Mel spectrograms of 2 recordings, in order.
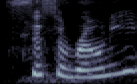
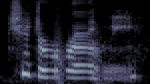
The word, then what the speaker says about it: cicerone: Your word is two pronunciations, cicerone or chicharone.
